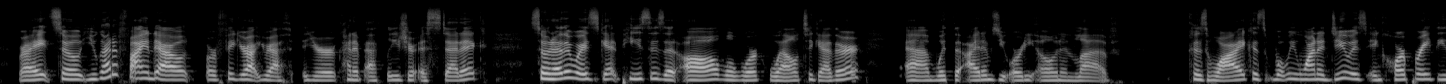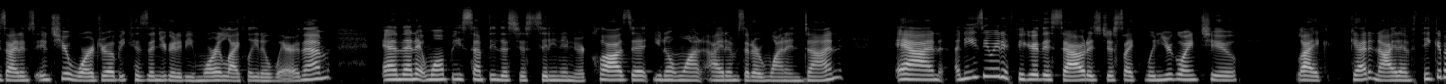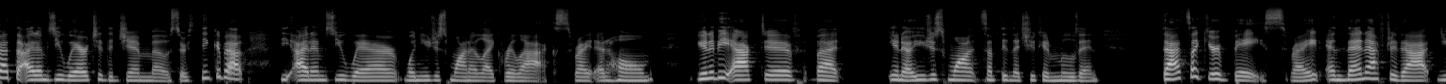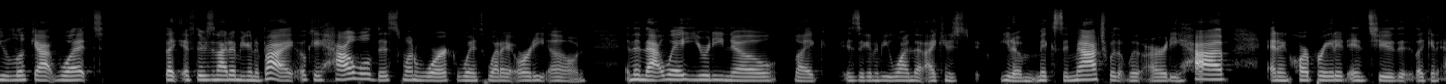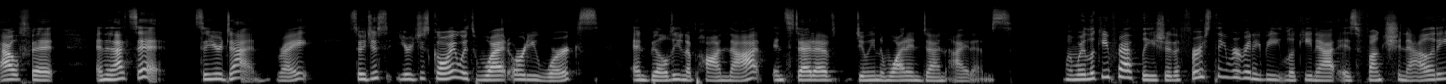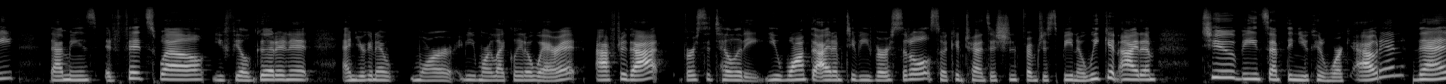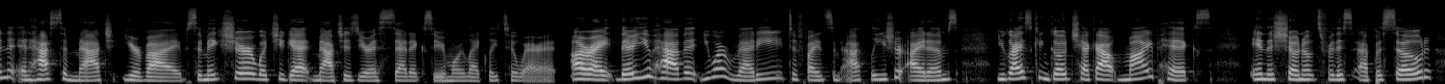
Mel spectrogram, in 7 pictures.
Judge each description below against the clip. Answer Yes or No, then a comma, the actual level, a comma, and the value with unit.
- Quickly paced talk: Yes, fast, 215 wpm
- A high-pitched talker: Yes, high, 205 Hz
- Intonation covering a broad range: No, average, 3.4 semitones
